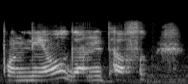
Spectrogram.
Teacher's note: గంధఫ్ ఆ F sound అది ధ పక్కన ఉన్న విసర్గ ఎఫ్ సౌండ్ ప ముందు విసర్గ ఎప్పుడు వచ్చినా సరే ఎఫ్ సౌండ్ లాగే చెప్తాం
